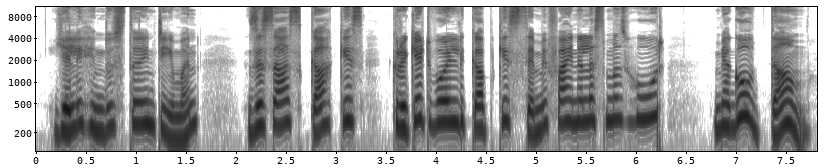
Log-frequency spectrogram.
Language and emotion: Kashmiri, sad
